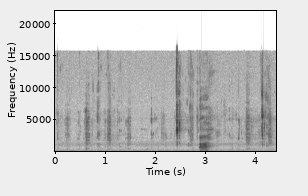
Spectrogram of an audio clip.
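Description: Close-up mouth sounds of a person chewing a bite of sloppy joe sandwich: soft wet smacks and clicks. A sharp smack comes about two and a half seconds in, and a short hummed "mm" follows just after.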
